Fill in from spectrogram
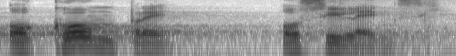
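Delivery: normal talking voice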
